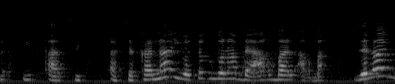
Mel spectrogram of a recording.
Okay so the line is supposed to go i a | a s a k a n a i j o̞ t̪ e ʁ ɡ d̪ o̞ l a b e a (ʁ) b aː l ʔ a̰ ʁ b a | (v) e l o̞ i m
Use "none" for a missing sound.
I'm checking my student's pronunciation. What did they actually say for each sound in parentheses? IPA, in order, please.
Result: ʁ, z

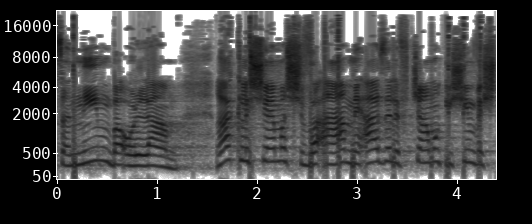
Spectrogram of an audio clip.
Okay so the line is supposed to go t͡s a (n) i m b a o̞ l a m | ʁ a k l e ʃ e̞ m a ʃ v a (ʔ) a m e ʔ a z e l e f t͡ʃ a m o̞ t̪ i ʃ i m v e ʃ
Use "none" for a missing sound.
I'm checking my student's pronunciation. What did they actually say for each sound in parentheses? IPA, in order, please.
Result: n, ʔ

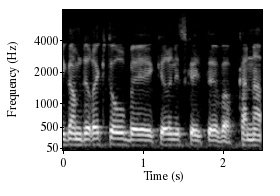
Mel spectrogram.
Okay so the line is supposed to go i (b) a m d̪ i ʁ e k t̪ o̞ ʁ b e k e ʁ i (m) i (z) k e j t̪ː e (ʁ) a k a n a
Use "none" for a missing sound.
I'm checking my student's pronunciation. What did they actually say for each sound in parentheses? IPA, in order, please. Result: ɡ, n, s, v

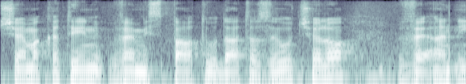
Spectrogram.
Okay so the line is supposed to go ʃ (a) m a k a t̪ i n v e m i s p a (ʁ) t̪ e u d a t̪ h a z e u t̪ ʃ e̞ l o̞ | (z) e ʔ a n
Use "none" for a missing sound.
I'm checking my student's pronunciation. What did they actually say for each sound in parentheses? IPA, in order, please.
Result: e, ʁ, v

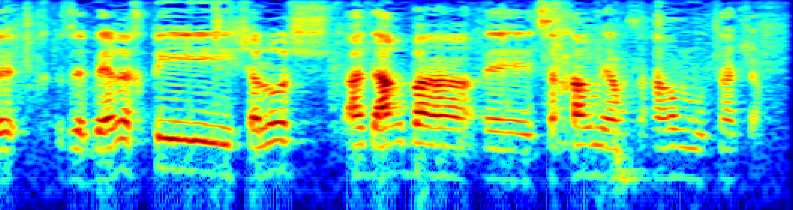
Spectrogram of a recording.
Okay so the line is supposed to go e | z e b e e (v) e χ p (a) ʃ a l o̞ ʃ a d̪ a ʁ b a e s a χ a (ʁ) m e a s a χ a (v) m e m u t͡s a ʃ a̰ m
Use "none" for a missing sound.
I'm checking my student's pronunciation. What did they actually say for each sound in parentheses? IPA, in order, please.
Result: ʁ, i, ʁ, ʁ

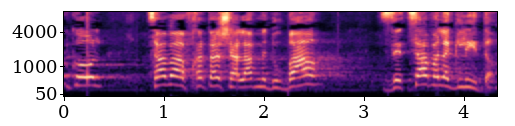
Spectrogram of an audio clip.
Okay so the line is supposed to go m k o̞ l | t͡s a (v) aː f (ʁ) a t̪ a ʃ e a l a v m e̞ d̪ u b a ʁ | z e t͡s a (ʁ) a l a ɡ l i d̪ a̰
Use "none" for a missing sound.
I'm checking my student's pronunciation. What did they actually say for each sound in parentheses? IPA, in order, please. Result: v, χ, v

